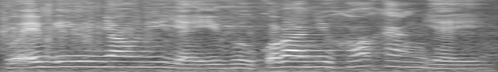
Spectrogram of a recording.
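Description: A woman's voice: mid-range voice, very fast, a faint crowd, a little hiss or hum. A woman with a Southern Vietnamese accent hosting a TV couples show in a studio, giving advice in a motherly, coaxing way. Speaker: talk show host. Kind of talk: warm advice and coaxing talk.

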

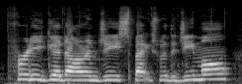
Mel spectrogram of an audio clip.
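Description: A young man doing live gameplay commentary, swearing and breaking into excited shouts. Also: high voice, moderate pace, clear, resonant tone. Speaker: gaming video creator.

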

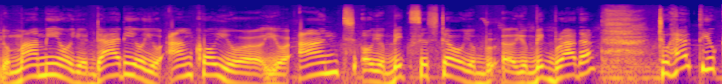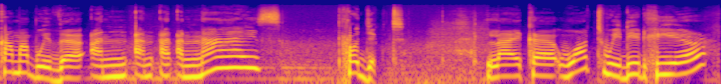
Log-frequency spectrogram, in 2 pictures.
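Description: A man's voice: high-pitched, big pitch swings, unhurried, a little mellow. A man in his thirties presenting an outdoor lesson as a kids show host, asking guessing questions and counting aloud step by step. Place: outdoors on a lawn in a yard. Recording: faint outdoor background noise.

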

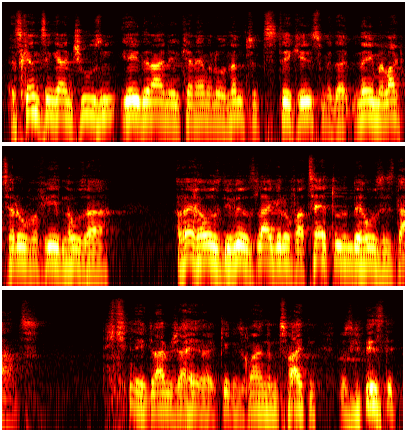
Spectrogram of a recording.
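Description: Rabbi giving a shiur, kinda high voice for a guy, acts out the story bits, lots of restarts. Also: fairly quick. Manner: animated storyteller acting out dialogue, many restarts. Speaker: yeshiva lecturer. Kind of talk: religious lecture told as a parable.

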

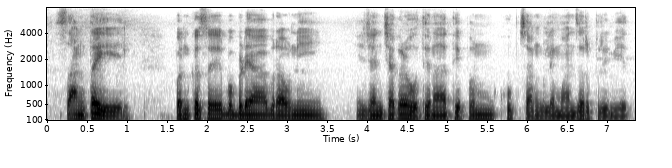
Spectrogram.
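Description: A man's voice: on the low side, warm tone. A man talking to his pet cat in a playful, teasing way, asking it questions and scolding it fondly. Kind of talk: casual talk to a pet, teasing.

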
